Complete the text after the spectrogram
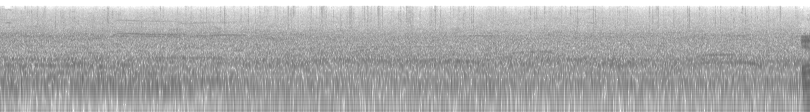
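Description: A large crowd murmurs and chatters steadily in a big open stadium.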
